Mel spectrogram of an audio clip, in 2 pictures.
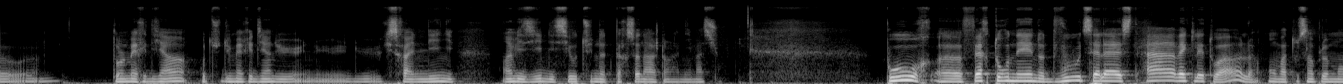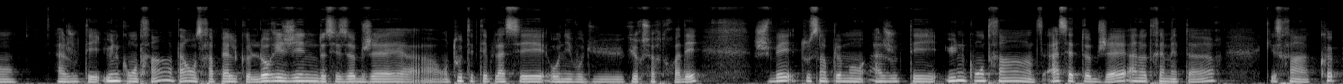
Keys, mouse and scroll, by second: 8.6 click, 10.5 click, 13.4 right click, 21.9 click, 24.4 click.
